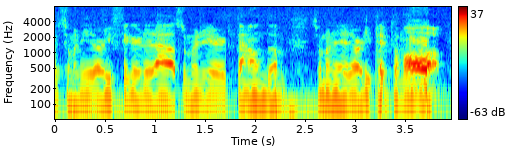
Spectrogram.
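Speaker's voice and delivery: rapid list. Retold or imitated. Repeated build-up list.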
